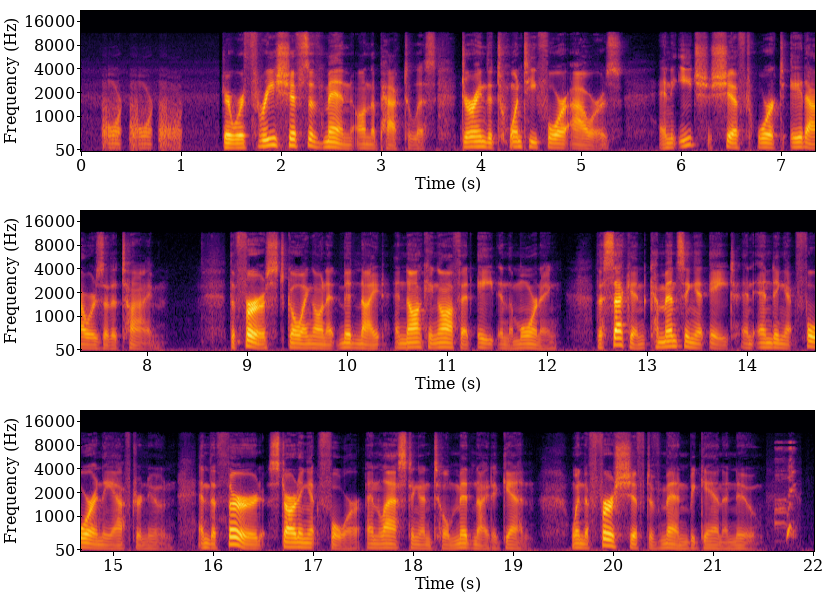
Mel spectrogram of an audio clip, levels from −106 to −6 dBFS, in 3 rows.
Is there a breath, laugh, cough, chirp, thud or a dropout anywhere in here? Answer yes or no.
yes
